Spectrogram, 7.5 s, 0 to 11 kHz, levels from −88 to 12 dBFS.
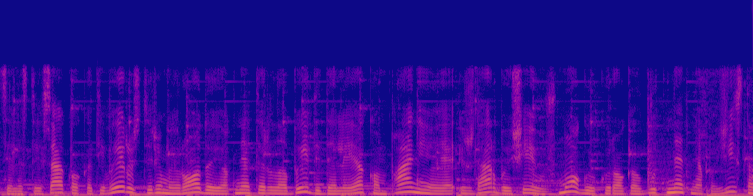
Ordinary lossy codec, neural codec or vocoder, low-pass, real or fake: AAC, 64 kbps; none; 7.2 kHz; real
